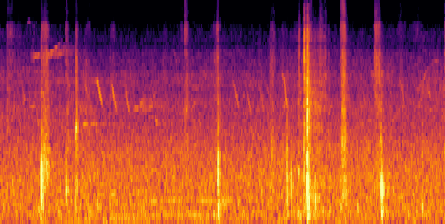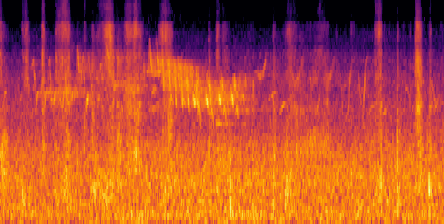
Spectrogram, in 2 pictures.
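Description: Footsteps of two fencers on a hard court, with a few sharp clacks of practice longswords striking each other, the loudest about three seconds in. A bird chirps briefly a little past the middle.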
